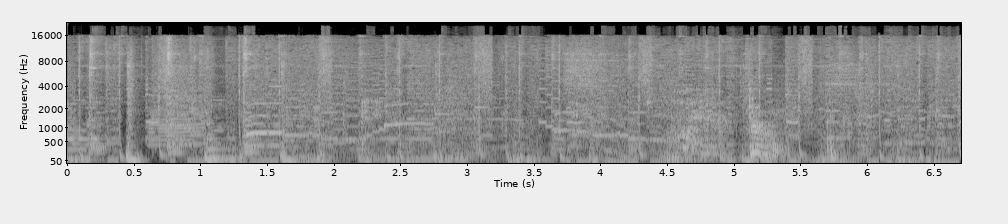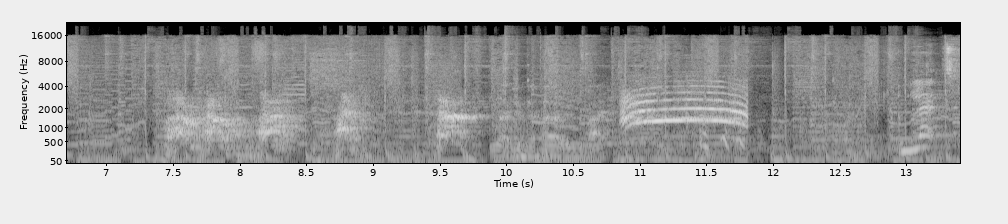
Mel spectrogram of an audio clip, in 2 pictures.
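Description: A dog barks a few times amid busy background music, with other animal bleats mixed in, in a playful household setting with dogs and cats.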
